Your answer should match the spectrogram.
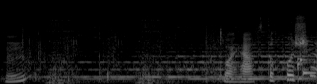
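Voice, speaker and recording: Animated male streamer musing over loud music. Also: mid-range voice, takes it slowly. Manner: musing aloud, offhand. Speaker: game streamer. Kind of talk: casual gameplay commentary. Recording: loud game music behind voice. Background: loud game music.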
